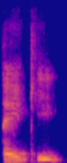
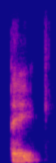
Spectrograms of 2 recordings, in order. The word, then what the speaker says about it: take: in the word take we do not pronounce the e not taki but take also in the word bridge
